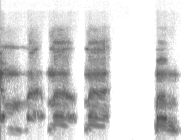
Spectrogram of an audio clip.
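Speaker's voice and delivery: stammered, can't get started; stuttering. Retold or imitated. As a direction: stumble over the first word, re-enacting lost words. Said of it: "I'm, I'm stuttering".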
